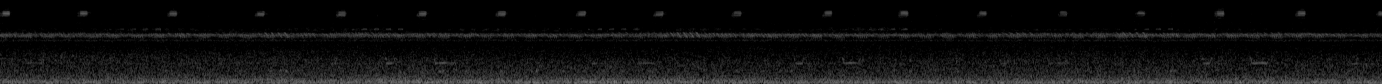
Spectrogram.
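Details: Grass insects singing on a still rural summer night: a crisp very high chirp sounds at regular intervals just under a second apart, over a continuous softer high trill and low ambient rumble.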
